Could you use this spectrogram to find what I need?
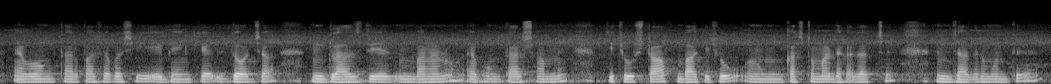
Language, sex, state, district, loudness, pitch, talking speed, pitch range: Bengali, male, Tripura, West Tripura, -18 LUFS, 125 Hz, 120 wpm, 120-130 Hz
